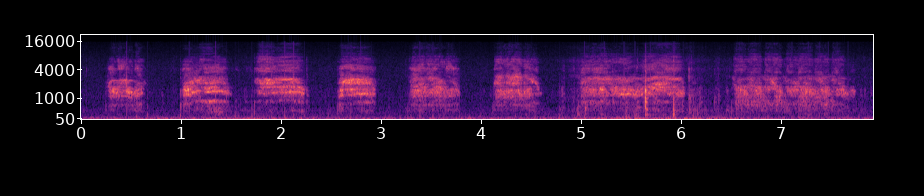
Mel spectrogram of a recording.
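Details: Vulture nestling begging as the mother feeds it: coarse, grating squawks, separate at first, then running into a longer continuous raspy stretch near the end.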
